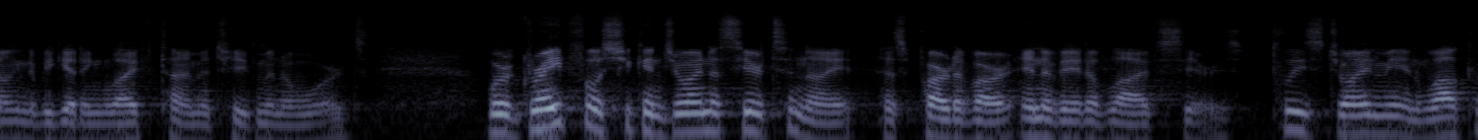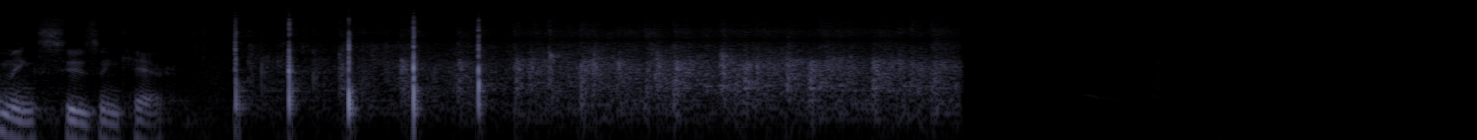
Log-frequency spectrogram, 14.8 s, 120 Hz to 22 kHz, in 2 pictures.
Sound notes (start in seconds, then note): 8.5 audience applauding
